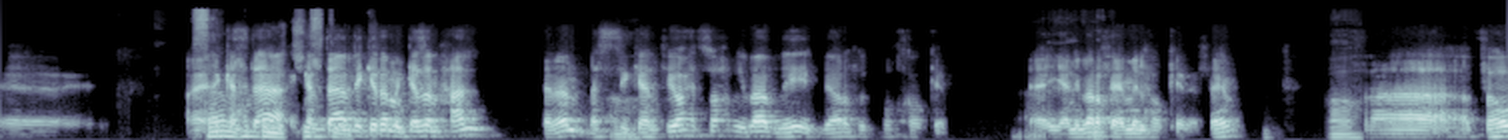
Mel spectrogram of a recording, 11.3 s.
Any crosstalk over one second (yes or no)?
yes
